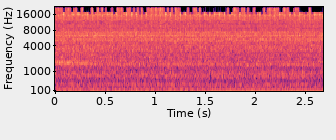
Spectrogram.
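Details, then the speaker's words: 1984-89 Toyota Van Wagon, first start after fuel pump work, about four gallons of ethanol-free fuel with ATF added: steady, even low idle with constant deep hum, no misses or stumbles; original fuel pump working, engine running correctly. "i was gonna order a new one but since that fuel pump is working that sounds like it's running correctly"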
